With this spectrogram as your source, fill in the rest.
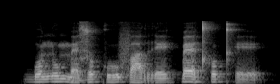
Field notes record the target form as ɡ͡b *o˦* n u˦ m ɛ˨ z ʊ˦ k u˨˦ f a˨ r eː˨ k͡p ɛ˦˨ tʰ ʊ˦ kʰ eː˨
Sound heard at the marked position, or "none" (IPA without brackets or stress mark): o˦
